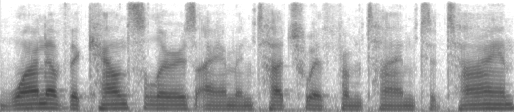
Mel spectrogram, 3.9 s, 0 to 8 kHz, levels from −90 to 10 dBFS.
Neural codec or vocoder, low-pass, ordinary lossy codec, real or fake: none; 7.2 kHz; Opus, 64 kbps; real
